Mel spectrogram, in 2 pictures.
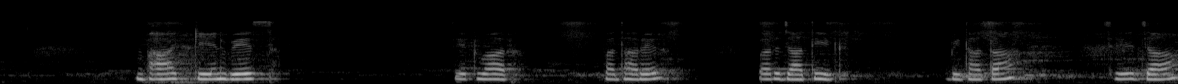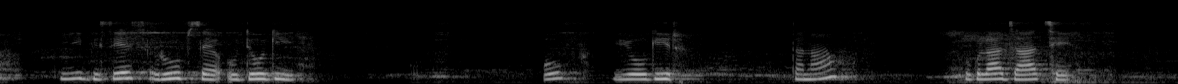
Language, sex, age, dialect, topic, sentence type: Magahi, female, 18-24, Northeastern/Surjapuri, agriculture, statement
